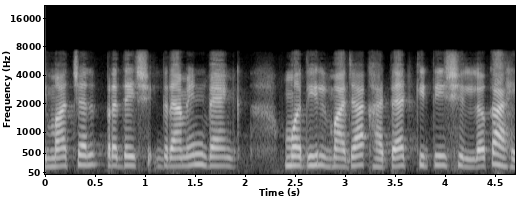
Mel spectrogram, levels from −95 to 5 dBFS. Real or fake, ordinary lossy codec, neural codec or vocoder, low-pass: fake; none; codec, 16 kHz, 0.8 kbps, ZipCodec; 7.2 kHz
